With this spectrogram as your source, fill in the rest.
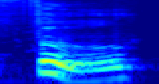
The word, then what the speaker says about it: fool: fool for example okay so full short sound and fool the long sound for example the room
